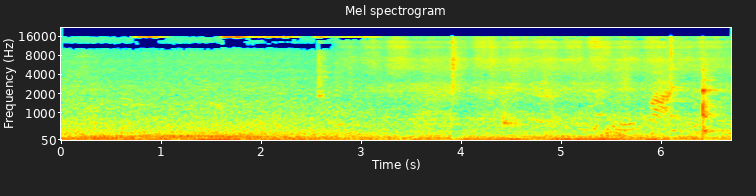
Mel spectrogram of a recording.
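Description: Street-food stall ambience: a steady low rumble with indistinct voices and a few sharp clicks.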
